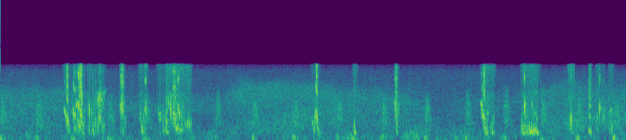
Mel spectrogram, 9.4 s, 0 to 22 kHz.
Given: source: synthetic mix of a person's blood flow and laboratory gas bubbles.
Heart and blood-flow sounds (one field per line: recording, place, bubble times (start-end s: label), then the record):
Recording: Doppler ultrasound of blood flow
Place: subclavian vein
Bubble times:
0.94-1.59 s: bubbles
1.79-1.90 s: bubbles
2.07-2.23 s: bubbles
2.35-2.89 s: bubbles
4.66-4.81 s: bubbles
5.29-5.37 s: bubbles
5.91-6.00 s: bubbles
7.19-7.43 s: bubbles
7.80-8.12 s: bubbles
8.52-8.62 s: bubbles
8.82-8.89 s: bubbles
8.93-9.08 s: bubbles
9.12-9.21 s: bubbles
From the record:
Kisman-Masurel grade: 233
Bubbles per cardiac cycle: several, 3 to 8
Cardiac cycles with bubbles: 50 to 99%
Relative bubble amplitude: loud (0.450 to 0.775)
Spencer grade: 3 (all of the cardiac periods contain showers or single bubble signals, but not dominating or overriding the cardiac motion signals)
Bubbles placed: anywhere in the cardiac cycle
